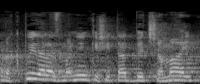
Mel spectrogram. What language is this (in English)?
Hebrew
